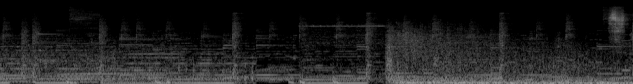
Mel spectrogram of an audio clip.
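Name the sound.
explosion in Resident Evil HD remaster video game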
